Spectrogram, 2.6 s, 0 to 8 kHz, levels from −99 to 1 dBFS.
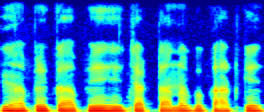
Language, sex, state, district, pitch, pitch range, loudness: Hindi, male, Chhattisgarh, Kabirdham, 125 Hz, 120-125 Hz, -15 LUFS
